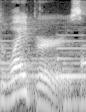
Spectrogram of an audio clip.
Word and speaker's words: Ypres: Ypres, town in ruins. See, now I'm not afraid to say it. Dubbed Wipers by British troops due to its difficult pronunciation.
